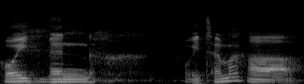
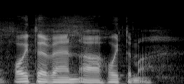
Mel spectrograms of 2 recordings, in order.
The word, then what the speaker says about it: Hoyte van Hoytema: Hoyt Ben Hoytema. Yeah, we butchered that name. Hoyte van Hoytema.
